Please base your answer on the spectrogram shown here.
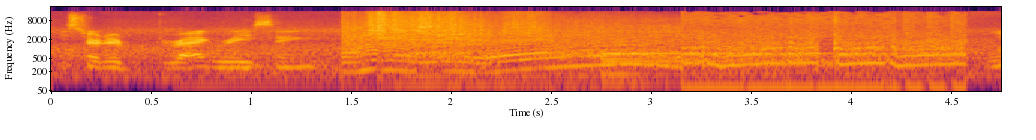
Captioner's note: loud engine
